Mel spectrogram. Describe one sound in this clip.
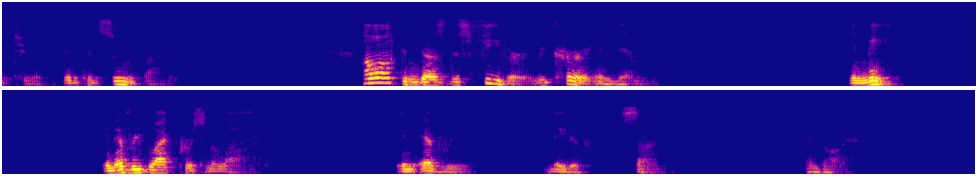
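A middle-aged man speaks calmly and haltingly, with pauses, heard through an online call.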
